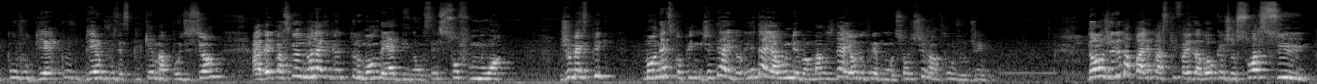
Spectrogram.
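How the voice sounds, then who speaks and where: High-voiced woman streaming live. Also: echoey room, distant mic, a little hiss or hum. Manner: animated, teasing, addresses viewers directly. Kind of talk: live stream monologue to viewers.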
